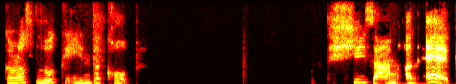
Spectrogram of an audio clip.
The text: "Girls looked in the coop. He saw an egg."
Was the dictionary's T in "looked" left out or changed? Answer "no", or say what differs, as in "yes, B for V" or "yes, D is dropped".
yes, T is dropped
